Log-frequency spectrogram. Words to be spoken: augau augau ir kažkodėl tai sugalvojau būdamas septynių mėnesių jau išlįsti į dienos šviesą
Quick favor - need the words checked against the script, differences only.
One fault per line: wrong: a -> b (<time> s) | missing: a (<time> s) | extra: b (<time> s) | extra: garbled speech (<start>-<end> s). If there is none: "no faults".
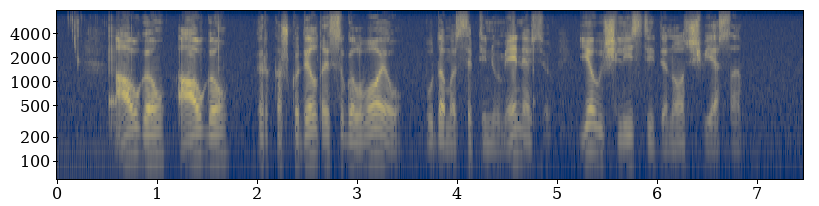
no faults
